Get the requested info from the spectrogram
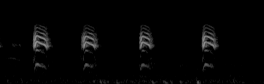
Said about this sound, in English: We leave you this week in the company of prairie dogs.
